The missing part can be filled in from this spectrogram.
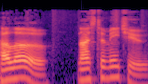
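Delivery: very slow, bland, emotionless, lifeless delivery. Showing how game characters deliver lines: imitating bland unemotional NPC. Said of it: "very bland and very unemotional".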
